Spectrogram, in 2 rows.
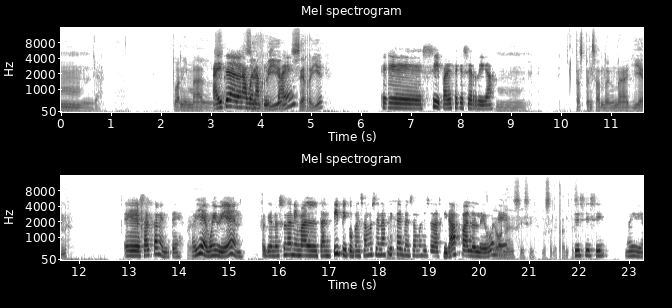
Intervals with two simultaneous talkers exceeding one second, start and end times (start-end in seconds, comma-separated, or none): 3.0-4.8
